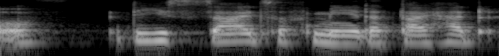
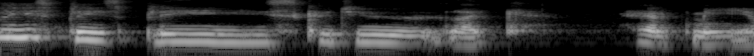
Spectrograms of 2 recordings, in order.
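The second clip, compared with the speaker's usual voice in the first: mock, put-on pleading delivery. Acting out praying to a god above: imitating pleading to god. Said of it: "pleading to that".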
